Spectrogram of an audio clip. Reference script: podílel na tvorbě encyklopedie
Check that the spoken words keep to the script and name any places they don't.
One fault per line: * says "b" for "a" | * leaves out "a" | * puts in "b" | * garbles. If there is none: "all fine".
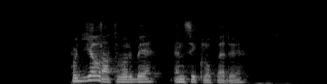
all fine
